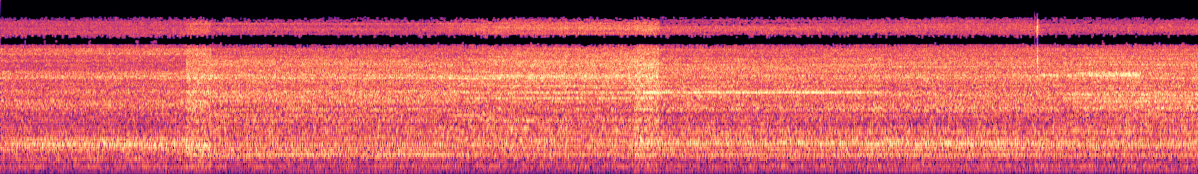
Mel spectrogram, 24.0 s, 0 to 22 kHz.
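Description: Harrison M400 lathe running and turning down the end of a round bar: a steady hum from the machine's motor and gearing, with the hiss of the tool cutting. The sound shifts a little about four seconds in and again about thirteen seconds in.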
